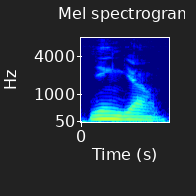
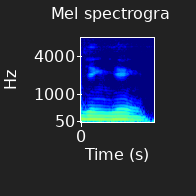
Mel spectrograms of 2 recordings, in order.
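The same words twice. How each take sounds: First: It is said with a Chinese pronunciation. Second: It is said with an American pronunciation. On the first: The speaker calls it right. "the correct dialogue" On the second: The speaker calls it wrong. "It's not yin yang"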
